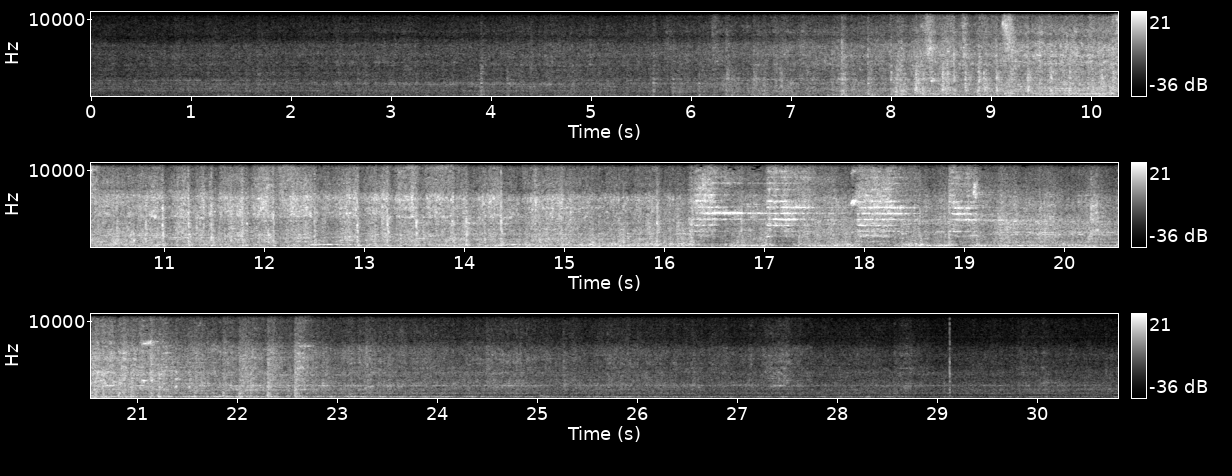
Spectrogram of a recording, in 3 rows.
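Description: Merchant Navy class steam locomotive 35028 Clan Line and its coaches passing slowly on curved track, wheels clicking over rail joints, building up to a loud stretch through the middle and then fading. About halfway through there is a brief high squeal of wheel flanges on the curve.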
